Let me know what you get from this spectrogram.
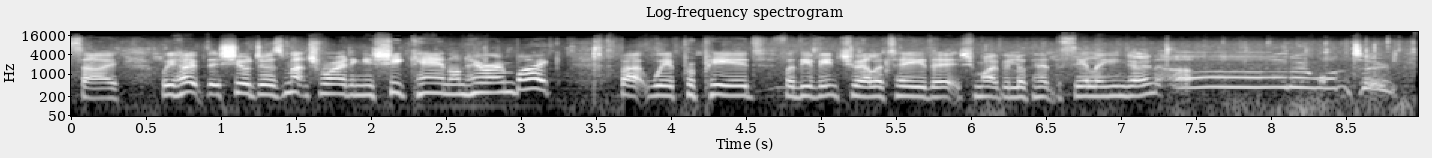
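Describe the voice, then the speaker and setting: Over noticeable background noise, a woman with a New Zealand accent speaks at a fairly quick pace, her fairly high voice carrying lively intonation. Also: very even loudness. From New Zealand, Rotorua. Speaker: family cycling vlogger, parent. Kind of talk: casual chat.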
